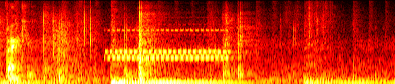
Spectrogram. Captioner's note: phone ringing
